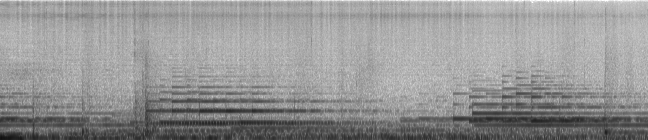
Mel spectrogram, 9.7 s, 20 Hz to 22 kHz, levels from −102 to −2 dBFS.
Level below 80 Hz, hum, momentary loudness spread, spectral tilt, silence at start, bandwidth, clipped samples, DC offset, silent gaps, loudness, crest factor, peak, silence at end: -26 dBFS; none; 9 LU; -8 dB/octave; 0 s; over 20 kHz; under 0.1%; under 0.1%; none; -23 LUFS; 16 dB; -6 dBFS; 0 s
